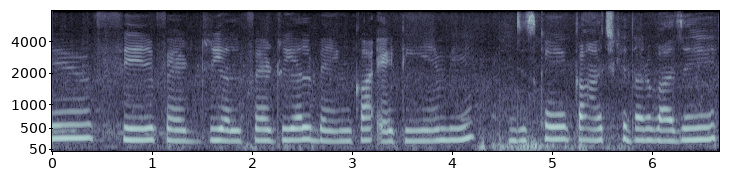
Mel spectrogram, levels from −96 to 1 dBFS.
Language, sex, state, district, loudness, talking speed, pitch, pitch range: Hindi, female, Bihar, Muzaffarpur, -27 LUFS, 115 wpm, 240 Hz, 225-250 Hz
